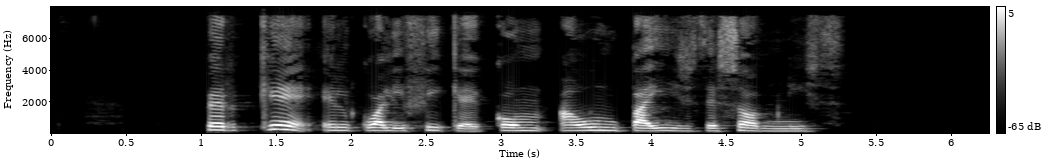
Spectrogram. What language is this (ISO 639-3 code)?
cat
